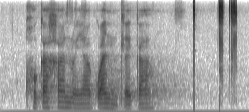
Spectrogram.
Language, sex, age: Tswana, male, 19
